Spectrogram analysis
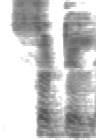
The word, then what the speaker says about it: subtle: ঠিক তেমনি date, doubt, এখানে হচ্ছে সাটেল, SUBTLE, এখানে বি কিন্তু সাইলেন্ট, সাটেল, SUTLE, সাটেল। এখানে ডাউট, DOUBT, বি সাইলেন্ট।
